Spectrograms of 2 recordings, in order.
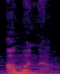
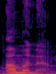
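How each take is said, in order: First: Gonna is heavily reduced and almost swallowed. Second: Gonna is heavily reduced and almost swallowed.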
